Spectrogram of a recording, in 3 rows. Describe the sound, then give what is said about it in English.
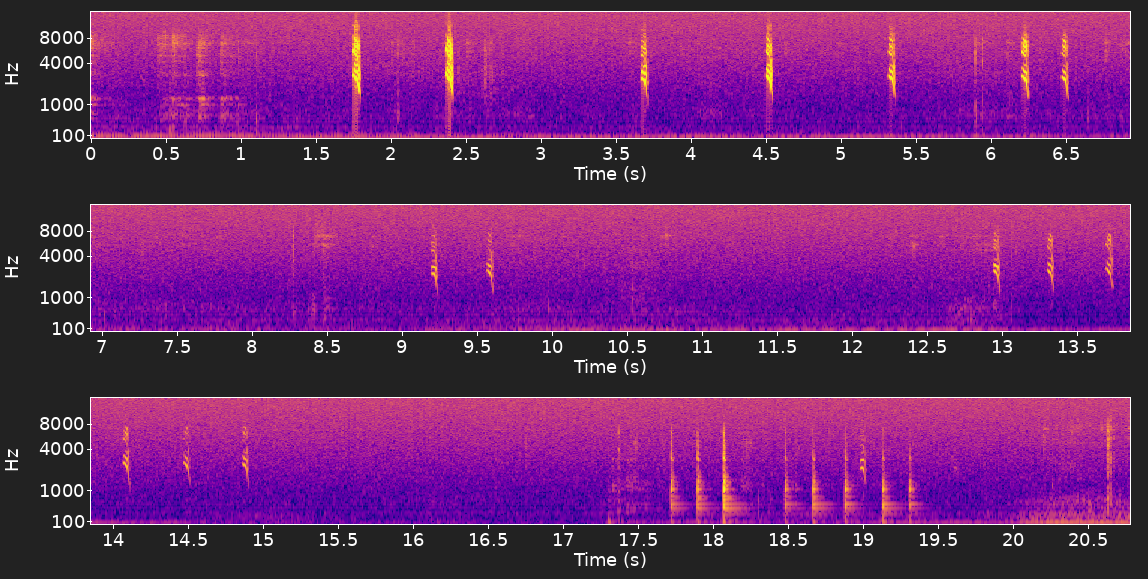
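A captive crossbill, bird 399, gives sharp, high chip calls in irregular bursts, some single and some in quick clusters, while being handled, over a low rumbling background of handling noise. “And now I'm going to be handling bird 399.”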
